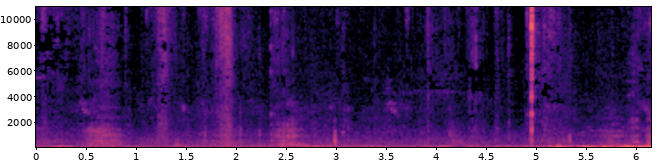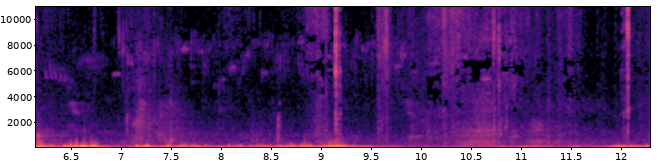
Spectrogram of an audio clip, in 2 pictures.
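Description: Bonsai scissors snipping shoots from the canopy of a small Japanese maple: a few single sharp clicks of the blades, the clearest about five seconds in. From about five to nine seconds a low rumbling noise rises and falls, louder than the snips.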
